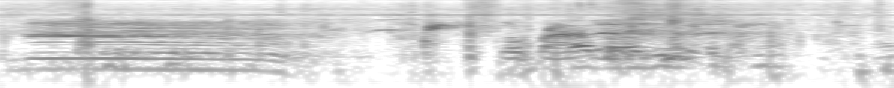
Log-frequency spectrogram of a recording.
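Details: A working village bull in the Konkan countryside, seen again after about twenty days away, gives a single low, steady lowing moo lasting about one second, followed by people talking nearby.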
